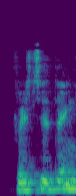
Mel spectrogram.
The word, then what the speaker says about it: visiting: Visiting here is the stress is on V, so visiting.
